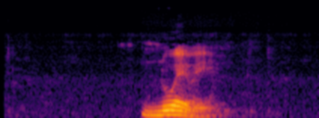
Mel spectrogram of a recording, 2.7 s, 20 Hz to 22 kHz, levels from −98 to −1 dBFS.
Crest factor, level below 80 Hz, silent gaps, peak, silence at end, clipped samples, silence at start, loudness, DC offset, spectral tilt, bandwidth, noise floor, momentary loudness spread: 20 dB; -70 dBFS; none; -8 dBFS; 0.9 s; under 0.1%; 1.15 s; -23 LUFS; under 0.1%; -9.5 dB/octave; 5.2 kHz; -71 dBFS; 25 LU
